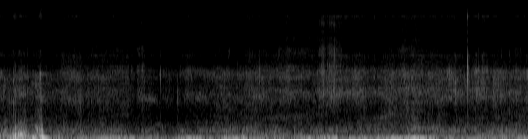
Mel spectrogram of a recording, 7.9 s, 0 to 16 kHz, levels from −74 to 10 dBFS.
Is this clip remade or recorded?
remade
